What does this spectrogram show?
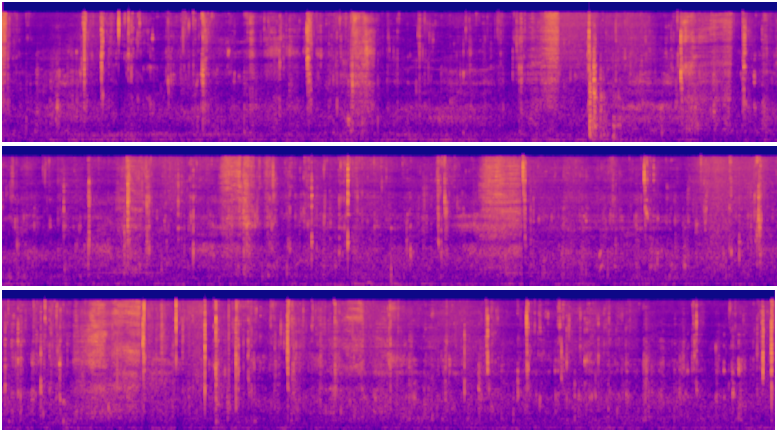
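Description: Close-miked eating sounds of people chewing chewy braised chicken and webfoot octopus, with irregular wet smacks and clicks.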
